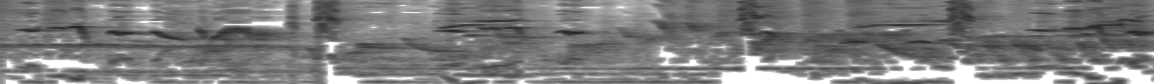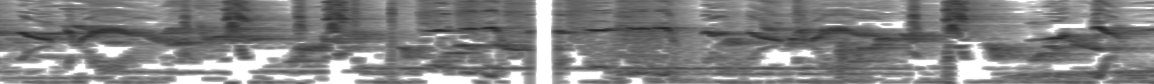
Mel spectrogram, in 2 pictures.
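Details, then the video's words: Captive Sumatran Oriental magpie-robin in fighting style, training at home, pours out a fast, loud medley of sharp whistles, harsh squawks and chattering phrases with no pause, over a faint steady hum. "Gaya tarung Kacer kacer sumatra"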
